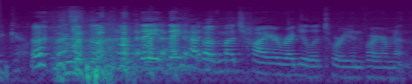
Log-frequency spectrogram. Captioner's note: laughter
